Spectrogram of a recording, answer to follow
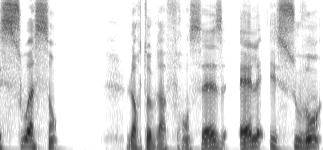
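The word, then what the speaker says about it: soixante: Oui, le S de 30, le T de 40, le X de 60. Tous mués. Il faut vraiment faire confiance à son oreille plus qu'à ses yeux. En fait, c'est le piège redoutable pour les apprenants. On lit 60 avec ce X et notre cerveau a envie de le prononcer, de dire 60 mais non, c'est 60.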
